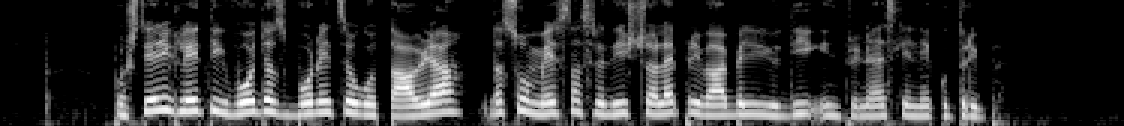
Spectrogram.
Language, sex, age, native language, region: Slovenian, female, 18-29, Slovenian, Southeast Slovenia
